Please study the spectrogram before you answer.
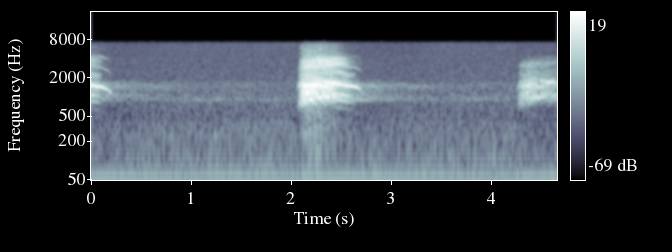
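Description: A fox lets out hoarse, rasping cries, each a brief harsh burst lasting about half a second. The screams come a couple of seconds apart, with a faint steady hum between them.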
